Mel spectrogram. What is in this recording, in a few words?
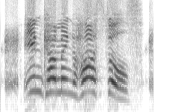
Warn Enemies, Female; T2 Female 03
